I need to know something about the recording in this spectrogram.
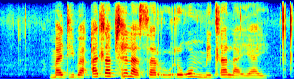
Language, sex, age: Northern Sotho, female, 21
